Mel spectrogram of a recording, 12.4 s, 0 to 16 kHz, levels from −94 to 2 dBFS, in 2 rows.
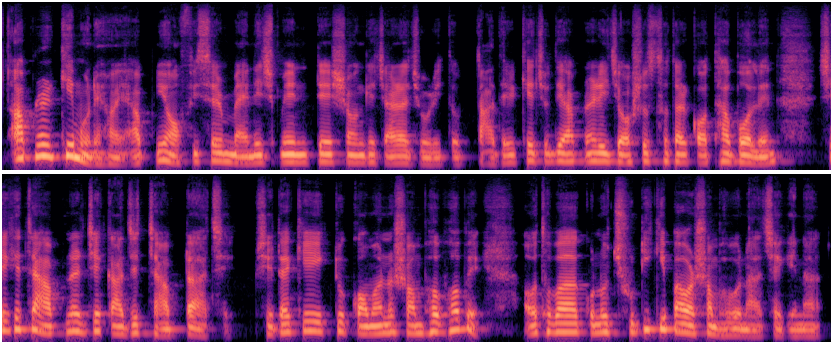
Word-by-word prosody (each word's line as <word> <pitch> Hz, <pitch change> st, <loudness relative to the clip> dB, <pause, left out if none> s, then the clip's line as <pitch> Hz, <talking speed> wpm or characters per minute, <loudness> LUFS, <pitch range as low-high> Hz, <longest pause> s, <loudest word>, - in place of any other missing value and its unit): আপনার 215 Hz, +4 st, +4 dB
কি 225 Hz, -, +5 dB
মনে 235 Hz, -, 0 dB
হয়? -, -, -3 dB
আপনি -, -, -8 dB
অফিসের 130 Hz, +5 st, -2 dB
ম্যানেজমেন্ট 240 Hz, +2 st, +2 dB
এর 125 Hz, -, 0 dB
সঙ্গে 115 Hz, 0 st, 0 dB
যারা 105 Hz, +1 st, +2 dB
জড়িত, 95 Hz, 0 st, -7 dB, 0.2 s
তাদেরকে 115 Hz, +8 st, -5 dB
যদি 135 Hz, +1 st, -3 dB
আপনার 130 Hz, +1 st, -2 dB
এই -, -, -3 dB
যে -, -, +3 dB
অসুস্থতার 130 Hz, -1 st, -2 dB
কথা 125 Hz, +4 st, -1 dB
বলেন। 105 Hz, -2 st, +3 dB, 0.4 s
সেক্ষেত্রে 195 Hz, +2 st, +2 dB
আপনার 160 Hz, +6 st, 0 dB
যে 165 Hz, -, +3 dB
কাজের 135 Hz, +3 st, 0 dB
চাপটা 100 Hz, +2 st, +1 dB
আছে -, -, -7 dB, 0.3 s
সেটা 145 Hz, -, 0 dB
কি 170 Hz, -, -5 dB
একটু 160 Hz, +1 st, -4 dB
কমানো 130 Hz, +3 st, +3 dB
সম্ভব 135 Hz, +4 st, +2 dB
হবে? 190 Hz, -, +1 dB, 0.4 s
অথবা 155 Hz, -1 st, +3 dB, 0.2 s
কোন 140 Hz, -, -1 dB
ছুটি 150 Hz, +7 st, -2 dB
কি 205 Hz, -, +3 dB
পাওয়ার 140 Hz, -5 st, +5 dB
সম্ভাবনা 105 Hz, -6 st, -1 dB
আছে -, -, -4 dB
কিনা? 95 Hz, 0 st, -5 dB
130 Hz, 190 wpm, -23 LUFS, 115-160 Hz, 0.4 s, কি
